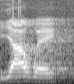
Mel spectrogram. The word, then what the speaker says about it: Yahweh: Bob hey and and if we were to pronounce it according to Hebrews it would be Yahweh but that was they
